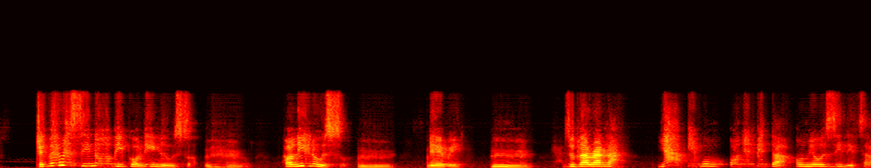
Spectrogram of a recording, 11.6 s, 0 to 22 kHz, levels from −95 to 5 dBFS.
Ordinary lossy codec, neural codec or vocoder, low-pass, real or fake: none; codec, 16 kHz in and 24 kHz out, 0.6 kbps, FocalCodec, streaming, 2048 codes; 9.9 kHz; fake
